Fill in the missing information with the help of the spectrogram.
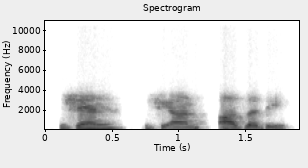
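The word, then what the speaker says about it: Jin, Jiyan, Azadî: slogan basically and in parsley in Kurdish it's pronounced zhen Gian Azadi which kind of translates into woman life freedom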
